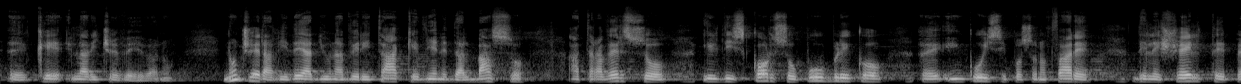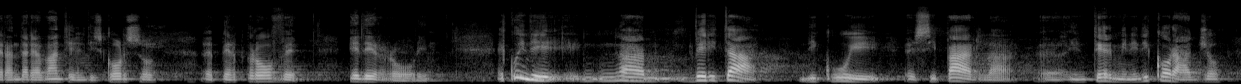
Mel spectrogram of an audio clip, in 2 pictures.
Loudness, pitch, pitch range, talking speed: -25 LUFS, 125 Hz, 115-150 Hz, 110 wpm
